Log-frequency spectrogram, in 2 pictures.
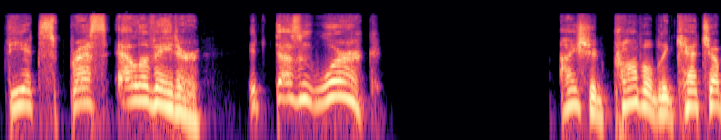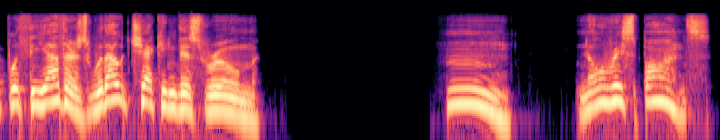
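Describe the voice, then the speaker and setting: An actor playing an earnest, determined young special agent in a video game, speaking dramatically. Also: male voice, sits high, big pitch swings, slow pace, long pauses, a bit bright, husky, no echo, studio quality, exaggerated voice. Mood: focused, worried. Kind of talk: video game dialogue acting.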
